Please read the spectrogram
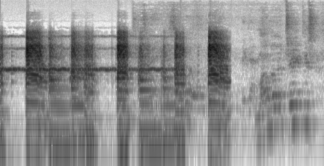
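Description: Guitar music with strummed chords, a new strum about every second or two, which cuts off suddenly about four and a half seconds in; a voice begins talking just after.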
